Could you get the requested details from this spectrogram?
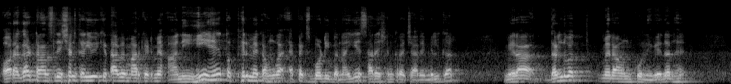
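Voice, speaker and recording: Casual host, man, quick and rhetorical, mellow voice, faint background noise. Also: a little high. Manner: rhetorical, keeps asking "है ना?". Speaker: online history talk host. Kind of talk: casual talk to viewers.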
